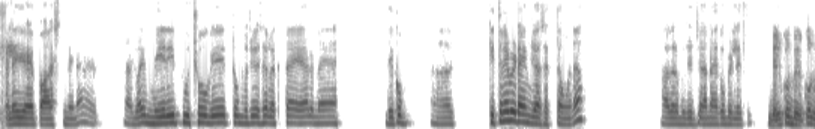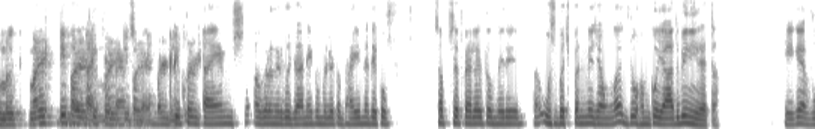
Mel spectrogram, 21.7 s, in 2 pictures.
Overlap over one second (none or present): present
